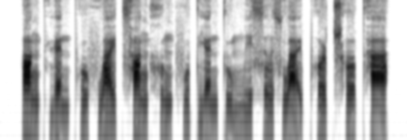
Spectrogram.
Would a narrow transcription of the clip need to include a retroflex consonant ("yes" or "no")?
yes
